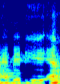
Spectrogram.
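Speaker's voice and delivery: "madam, M A D A M" whispered letter by letter; spelling madam in a whisper. Shown as a demonstration. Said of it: "What is a palindrome".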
